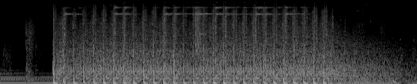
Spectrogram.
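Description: A gun in the video game The Finals fires a loud, sustained automatic burst for about three seconds, each shot in an even, rapid rhythm before the sound trails off, with no voices over it.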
